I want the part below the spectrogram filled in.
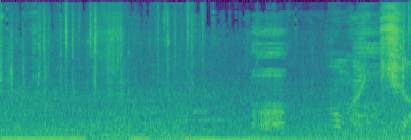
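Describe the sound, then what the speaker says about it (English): Tires on a VW Golf Alltrack fitted with a thick new sway bar give a brief, faint squeal during a spirited drive, over steady road rumble and engine noise while people talk inside the car. "There's a little tire squeal there."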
